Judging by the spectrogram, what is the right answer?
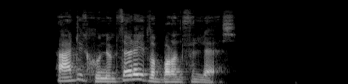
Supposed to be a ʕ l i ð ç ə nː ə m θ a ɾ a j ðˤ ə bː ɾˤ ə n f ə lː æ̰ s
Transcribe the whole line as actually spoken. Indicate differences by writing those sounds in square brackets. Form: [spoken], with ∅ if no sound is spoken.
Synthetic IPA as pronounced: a ʕ l i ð ç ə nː ə m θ a ɾ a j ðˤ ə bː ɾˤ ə n f ə lː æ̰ s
